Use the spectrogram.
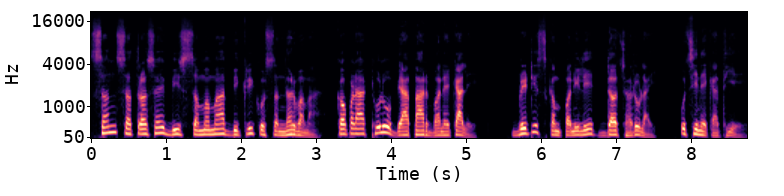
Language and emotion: Nepali, neutral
